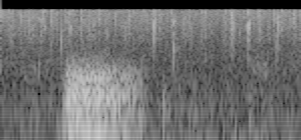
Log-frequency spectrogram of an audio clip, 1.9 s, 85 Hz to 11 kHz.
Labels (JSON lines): {"label": "biophony, growl", "recorder": "SoundTrap 500"}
